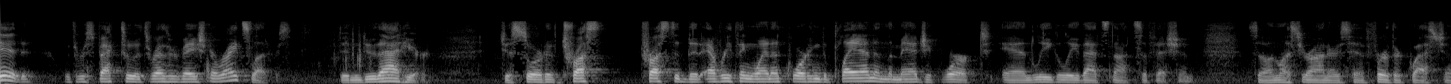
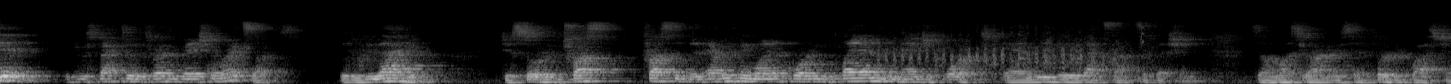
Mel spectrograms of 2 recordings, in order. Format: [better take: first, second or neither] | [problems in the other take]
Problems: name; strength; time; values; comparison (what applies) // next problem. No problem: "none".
first | noise reduction (neural separator model SepFormer DNS4)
